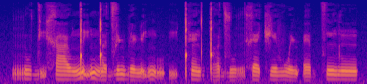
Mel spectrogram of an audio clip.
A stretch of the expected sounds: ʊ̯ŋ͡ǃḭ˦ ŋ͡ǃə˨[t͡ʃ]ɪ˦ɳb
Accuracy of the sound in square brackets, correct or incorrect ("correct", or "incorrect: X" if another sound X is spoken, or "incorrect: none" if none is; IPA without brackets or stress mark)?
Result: incorrect: d͡z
